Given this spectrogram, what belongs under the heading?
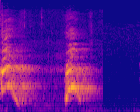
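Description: A person imitating a dog, giving two loud, close barks in quick succession with a short pause between, then the start of a third at the very end.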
